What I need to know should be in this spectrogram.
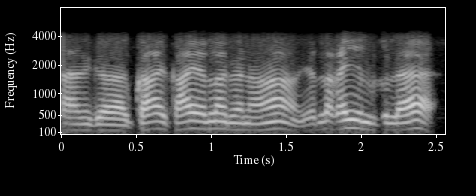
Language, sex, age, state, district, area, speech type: Tamil, male, 60+, Tamil Nadu, Thanjavur, rural, conversation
